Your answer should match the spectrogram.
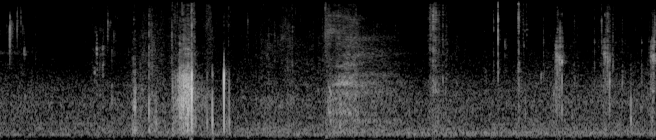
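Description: A pressure washer pump piston pushed by hand, with small clicks, a sharp wet squelch about two seconds in and a short hiss a little later as it sucks water in through its one-way valve.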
